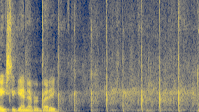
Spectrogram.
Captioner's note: applause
